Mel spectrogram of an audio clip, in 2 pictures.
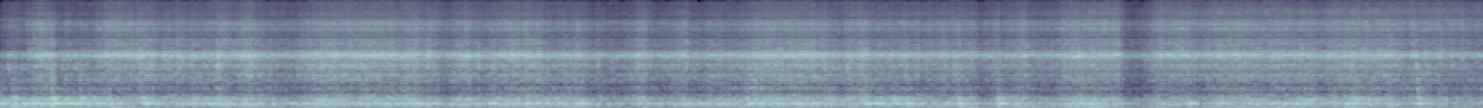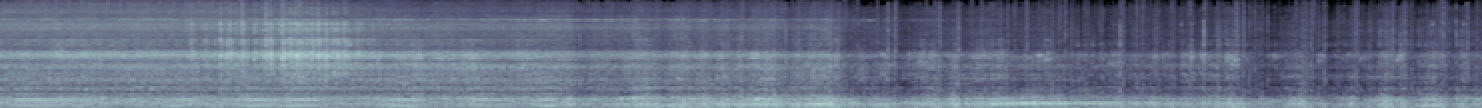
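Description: Steady running of farm machinery, a John Deere combine unloading grain into a moving grain cart alongside it: engine drone and low rumble, with the hiss of grain pouring from the unloading auger. The grain hiss dies away about two-thirds of the way through as the unloading ends, leaving the engines running.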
